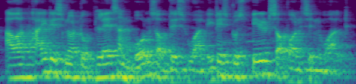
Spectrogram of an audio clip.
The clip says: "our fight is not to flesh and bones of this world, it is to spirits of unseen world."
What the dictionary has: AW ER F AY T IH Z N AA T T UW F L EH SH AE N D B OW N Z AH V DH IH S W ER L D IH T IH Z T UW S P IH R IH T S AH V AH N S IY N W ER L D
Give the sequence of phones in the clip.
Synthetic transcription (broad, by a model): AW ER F AY T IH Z N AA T T UW P L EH S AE N D B OW N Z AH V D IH S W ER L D IH T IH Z T UW S P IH R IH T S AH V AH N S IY N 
